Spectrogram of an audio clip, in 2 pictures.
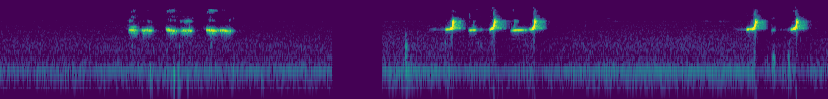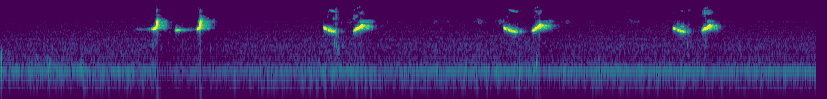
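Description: A bird calling: three short notes about a second in, then from about four seconds in quick rising notes in twos and threes, repeated roughly every two seconds.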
